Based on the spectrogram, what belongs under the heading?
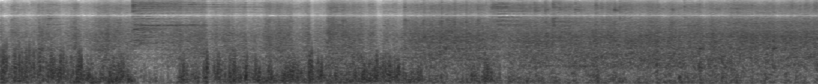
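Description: A freight train's open wagons rolling past at close range, with a steady, dense clatter of steel wheels over the rails.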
